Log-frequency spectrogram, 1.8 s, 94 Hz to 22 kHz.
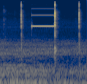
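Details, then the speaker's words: Gulf Stream Endura motorhome relay being bench-tested: power applied across terminals 85/86 gives a sharp click, and the multimeter on continuity beeps steadily, so the contacts close and the relay is good. "it's closing the circuit so this is a good relay"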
